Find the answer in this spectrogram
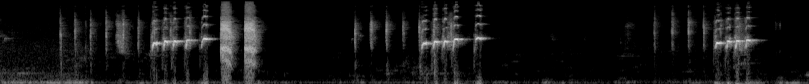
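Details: Greater green leafbird song of rapid ticking notes building into bright whistled phrases, repeated three times, with a loud rustling noise early on.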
